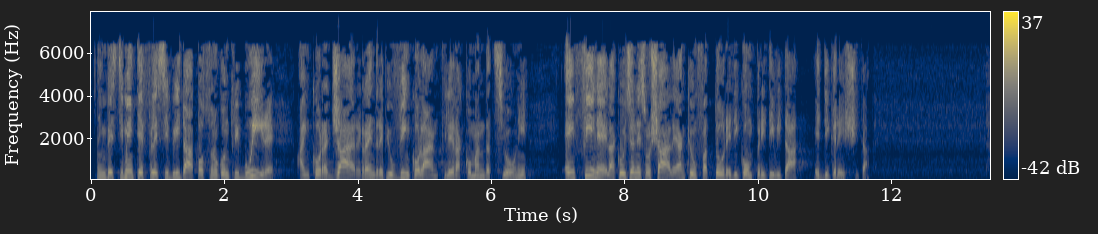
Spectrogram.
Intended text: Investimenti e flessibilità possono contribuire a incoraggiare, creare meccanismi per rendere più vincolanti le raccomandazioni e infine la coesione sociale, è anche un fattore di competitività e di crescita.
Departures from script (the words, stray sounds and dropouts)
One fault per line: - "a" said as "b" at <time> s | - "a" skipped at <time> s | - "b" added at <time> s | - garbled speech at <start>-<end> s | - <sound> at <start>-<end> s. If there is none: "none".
- "creare meccanismi per" skipped at 4.1 s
